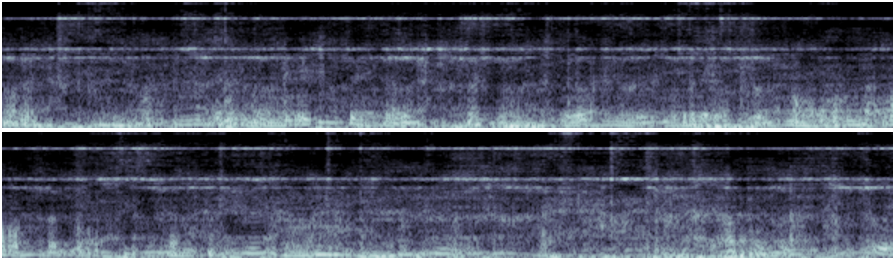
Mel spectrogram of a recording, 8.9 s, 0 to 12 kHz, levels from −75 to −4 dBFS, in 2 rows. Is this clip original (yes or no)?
no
